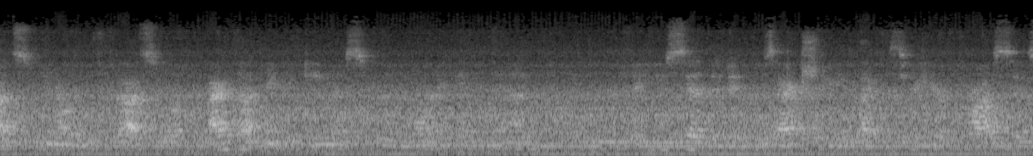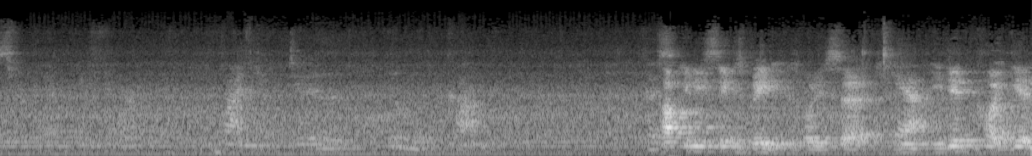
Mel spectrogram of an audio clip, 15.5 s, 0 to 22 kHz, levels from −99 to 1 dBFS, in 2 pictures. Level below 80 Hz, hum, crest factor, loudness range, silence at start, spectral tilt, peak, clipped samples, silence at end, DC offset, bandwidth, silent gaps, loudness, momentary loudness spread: -50 dBFS; none; 26 dB; 11 LU; 0 s; -4.5 dB/octave; 0 dBFS; under 0.1%; 0 s; under 0.1%; 13.5 kHz; none; -27 LUFS; 14 LU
